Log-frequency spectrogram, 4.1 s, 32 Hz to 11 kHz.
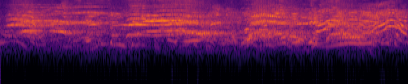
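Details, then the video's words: Captive chimpanzees in an uproar, Tama Zoological Park, June 2022: a continuous chorus of high, strained screams and wavering hoots from several animals, growing louder after the first second and staying intense throughout. "The chimpanzees are in an uproar."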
